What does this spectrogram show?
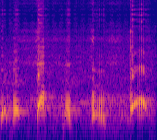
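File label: effects talk, Funky Vocals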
